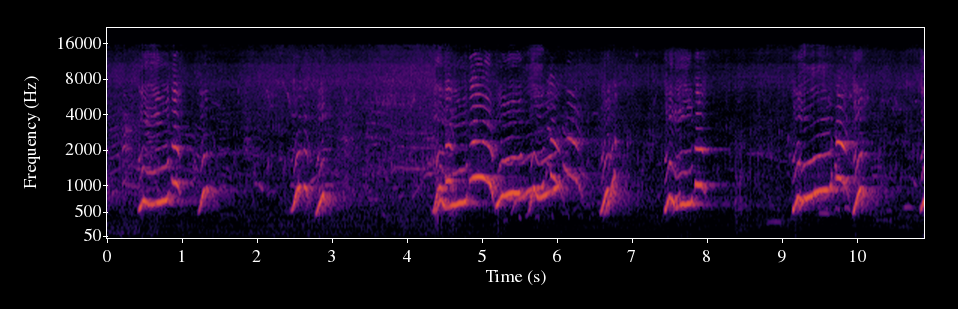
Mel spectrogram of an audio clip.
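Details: Two captive agile gibbons at Bristol Zoo Gardens, Bristol, UK, calling loudly after spotting something in the bulrushes beneath them. Clustered rising whoops and wavering hoots come in bursts separated by short pauses.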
